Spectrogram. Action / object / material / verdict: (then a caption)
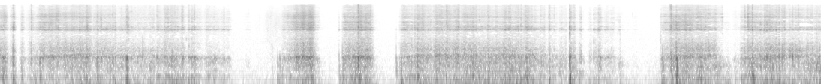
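scrape / gym chalk block / magnesium carbonate / none. Long painted fingernails scratch and scrape along the top and sides of a large solid white block of gym chalk (magnesium carbonate) resting on a cork mat, with loose chalk powder around its base. Dry, gritty scraping runs in steady strokes with a bright, hissy edge and a low rumble underneath, broken by several short silent pauses.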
